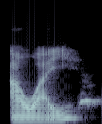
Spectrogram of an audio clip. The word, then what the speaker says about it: Hawaï: ça les spoiler thriller en français est toujours muet donc on va prononcer ici par exemple Hollywood d'accord on va prononcer Hollywood on va prononcer de la même façon Hawaï d'accord Hawaï Hollywood bol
